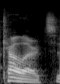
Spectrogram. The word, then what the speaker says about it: Kallax: It's Kalarts is actually how it's pronounced.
